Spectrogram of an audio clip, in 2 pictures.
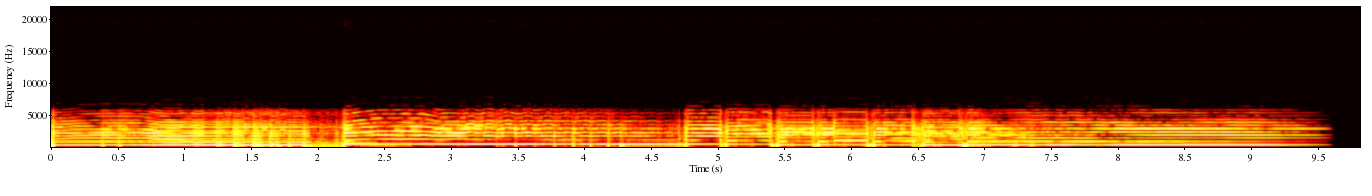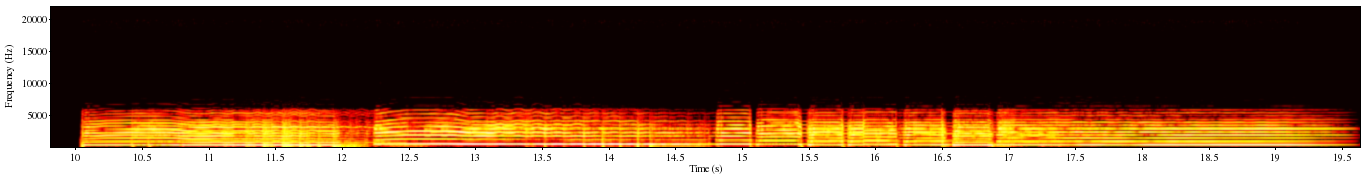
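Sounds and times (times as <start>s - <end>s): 
lead guitar: 0.0s - 19.6s.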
